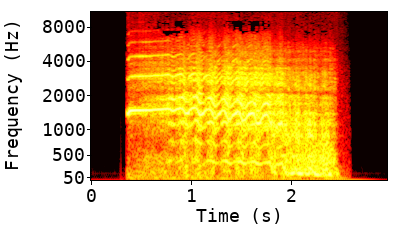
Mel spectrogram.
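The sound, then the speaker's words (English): A horse neighs once in a single long whinny of about two seconds, heard alone. The call is loud and wavering, then fades quickly at the end. “Horse.”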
